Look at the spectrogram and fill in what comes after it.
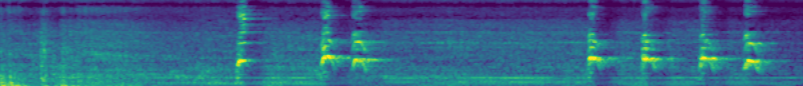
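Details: Pet Chihuahua at home with a baby, both curious about a robot vacuum cleaner; seven sharp, high, clipped barks come singly and in quick pairs over a steady mechanical hum.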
